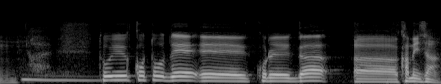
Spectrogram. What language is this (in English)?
Japanese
